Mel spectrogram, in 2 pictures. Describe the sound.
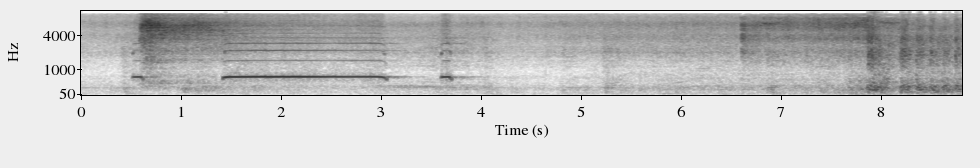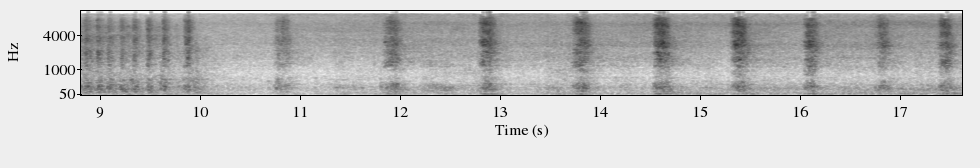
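A moving steam train sounds its whistle in a sustained, harmonic tone. Loud rolling rail noise follows, then a regular series of rhythmic chuffs and clatter.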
